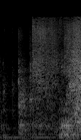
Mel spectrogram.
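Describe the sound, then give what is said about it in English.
Water gushes from a tap in a steady, hissing stream, starting softly and quickly growing louder and fuller, with no voices. “Now, there's our water.”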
